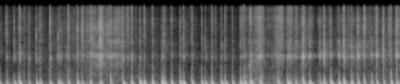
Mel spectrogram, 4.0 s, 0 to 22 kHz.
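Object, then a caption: Cardboard paper roll tube. An empty, hollow cardboard toilet paper tube, held in one hand, is tapped and scratched quickly with the fingertips and nails of the other hand. The result is a rapid run of short, dry, hollow thumps with a low body around 94 Hz. Brief scratchy rasps sit between the taps.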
